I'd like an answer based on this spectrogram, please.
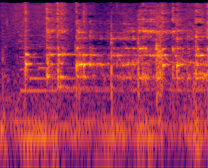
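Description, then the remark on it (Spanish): An ice chunk tumbling down a glacier crevasse, a rapid run of bright, ringing clinks and clattering knocks with a hollow, metallic resonance, fairly loud and continuous. “Pues hay gente que está aburrida y que dice, bueno, vamos a ver cómo suena la caída de un trozo de hielo justo en una ranura, en una fichura, en un hueco de un glaciar.”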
